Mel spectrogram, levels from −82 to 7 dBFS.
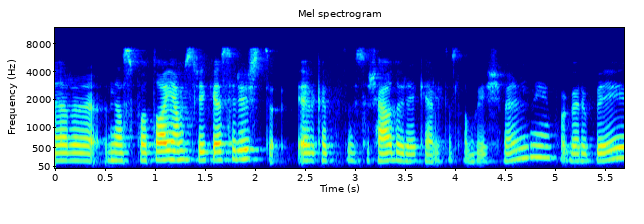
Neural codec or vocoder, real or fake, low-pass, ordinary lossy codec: none; real; 7.2 kHz; MP3, 64 kbps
